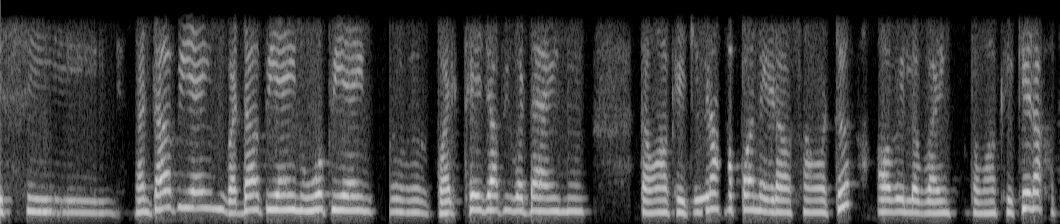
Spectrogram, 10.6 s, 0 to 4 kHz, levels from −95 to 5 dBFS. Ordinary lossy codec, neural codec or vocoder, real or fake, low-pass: none; none; real; 3.6 kHz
